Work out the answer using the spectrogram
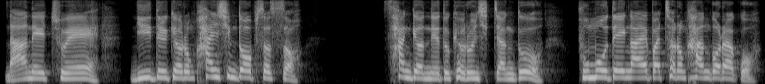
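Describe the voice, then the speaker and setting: A narrator voicing a shameless middle-aged mother-in-law who shouts defiantly for a storytelling radio piece. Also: mid-range voice, moderate pace, no echo, clean studio sound, natural voice. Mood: brazen, scornful.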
